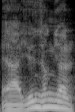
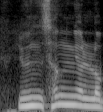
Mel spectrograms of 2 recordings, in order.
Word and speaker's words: 윤석열: 사람이 어려움 또 사실인데 본인 이름도 실제 발 처 발음 어려운 쪽에 그래서 윤성 열로 바람 해달라고 했는데 실제로는 윤석 열이 자에 이음 으로 발음하는 게 오히려 윤석렬 이렇게 하는게 발음은 부드러운데 그 서글 성으로 하면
